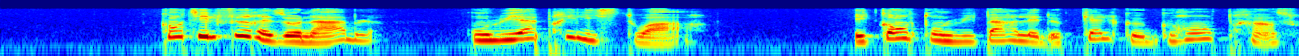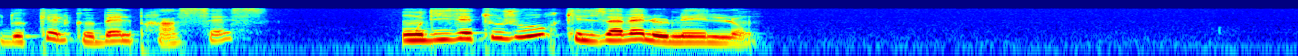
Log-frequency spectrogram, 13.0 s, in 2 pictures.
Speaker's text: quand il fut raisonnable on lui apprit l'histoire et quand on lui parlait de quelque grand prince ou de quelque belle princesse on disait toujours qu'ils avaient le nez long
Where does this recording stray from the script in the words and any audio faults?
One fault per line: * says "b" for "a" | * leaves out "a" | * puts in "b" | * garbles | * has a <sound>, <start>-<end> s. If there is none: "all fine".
all fine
